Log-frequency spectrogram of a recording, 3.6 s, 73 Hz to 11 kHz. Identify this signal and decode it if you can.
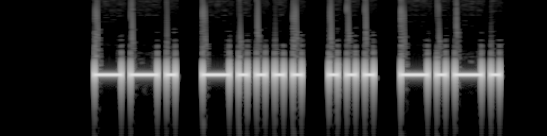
Morse code, heard as a keyed tone, about 20 wpm, 700 Hz. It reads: G6SC
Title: DXCC-100 Call Signs - 4 Characters - Repeated 3x - 20wpm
